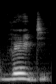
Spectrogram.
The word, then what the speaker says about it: verde: Verde, ó, farei um I no final, verde. Em italiano, não se pode.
